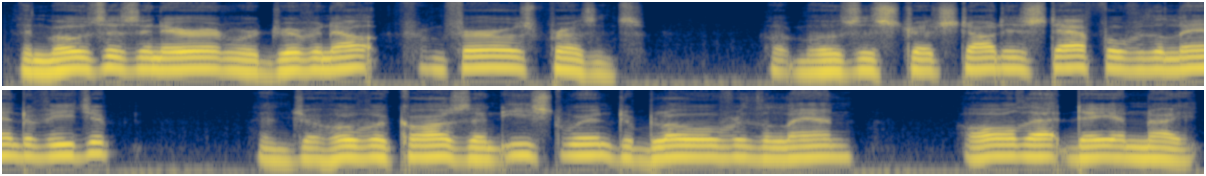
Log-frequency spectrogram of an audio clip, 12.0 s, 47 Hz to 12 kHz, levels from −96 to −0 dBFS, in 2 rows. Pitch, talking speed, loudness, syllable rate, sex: 145 Hz, 185 wpm, -15 LUFS, 5.2 syllables/s, male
